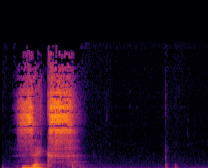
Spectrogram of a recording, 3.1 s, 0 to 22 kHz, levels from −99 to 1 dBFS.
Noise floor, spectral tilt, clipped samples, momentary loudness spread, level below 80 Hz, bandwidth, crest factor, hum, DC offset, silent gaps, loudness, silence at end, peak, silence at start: -74 dBFS; -1.5 dB/octave; under 0.1%; 10 LU; -64 dBFS; 16.5 kHz; 22 dB; none; under 0.1%; none; -22 LUFS; 2 s; -8 dBFS; 0.25 s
